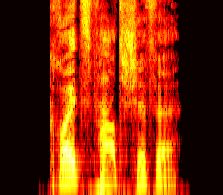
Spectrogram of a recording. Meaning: nominative/accusative/genitive plural of Kreuzfahrtschiff
- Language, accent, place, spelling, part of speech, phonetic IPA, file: German, Germany, Berlin, Kreuzfahrtschiffe, noun, [ˈkʁɔɪ̯t͡sfaːɐ̯tˌʃɪfə], De-Kreuzfahrtschiffe.ogg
